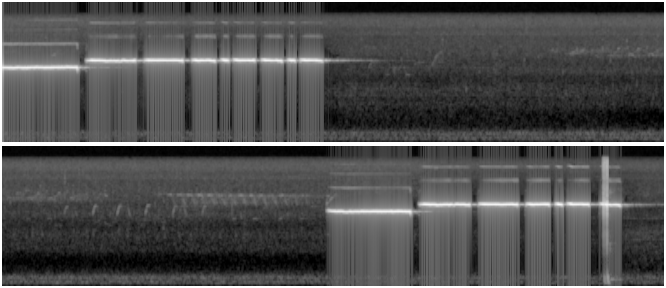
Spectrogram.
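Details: A White-throated Sparrow sings twice, the "oh sweet Canada Canada" or "old Sam Peabody" song: clear, pure whistles start on a low note, step higher, then break into a run of repeated notes. A sharp click follows.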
